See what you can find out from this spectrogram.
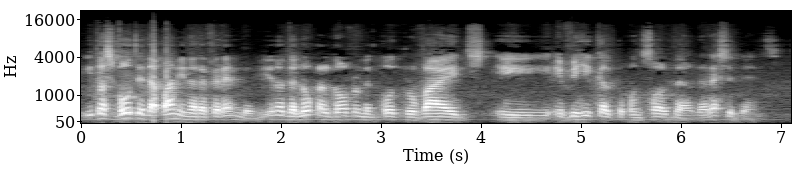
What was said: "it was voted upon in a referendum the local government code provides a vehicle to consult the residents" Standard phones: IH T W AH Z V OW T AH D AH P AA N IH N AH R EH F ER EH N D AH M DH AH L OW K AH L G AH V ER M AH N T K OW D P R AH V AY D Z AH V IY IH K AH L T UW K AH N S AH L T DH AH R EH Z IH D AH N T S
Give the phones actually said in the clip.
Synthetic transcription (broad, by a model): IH T W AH S V OW T AH D AH P AA N IH N AH R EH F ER EH N D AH M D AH L OW K AH L G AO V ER M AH N T K OW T P R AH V AY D S AH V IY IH K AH L T UW K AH N S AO L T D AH R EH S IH D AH N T S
